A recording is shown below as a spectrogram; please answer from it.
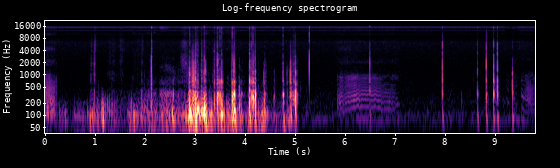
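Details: Chihuahua dog snoring loudly: rough, rumbling bursts of breath for about five seconds, then one buzzy, harmonic snore, followed by faint clicks and near quiet.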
